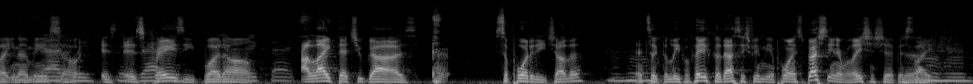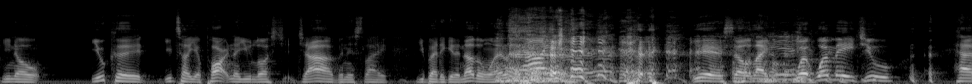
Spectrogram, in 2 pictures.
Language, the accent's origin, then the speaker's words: English; New York, United States; especially like we come from New York.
